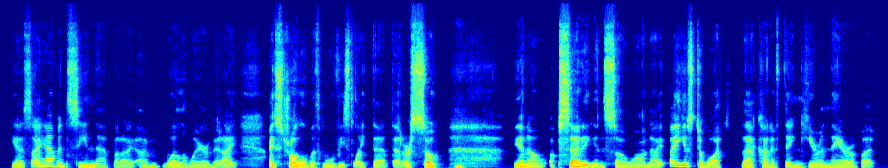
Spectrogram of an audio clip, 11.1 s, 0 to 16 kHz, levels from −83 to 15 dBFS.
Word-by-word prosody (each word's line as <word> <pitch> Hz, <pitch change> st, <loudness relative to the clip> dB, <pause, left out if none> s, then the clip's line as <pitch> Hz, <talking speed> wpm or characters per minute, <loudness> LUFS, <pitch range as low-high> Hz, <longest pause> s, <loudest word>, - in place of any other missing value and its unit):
Yes, 175 Hz, -3 st, -5 dB
I 205 Hz, 0 st, 0 dB
haven't 225 Hz, -3 st, 0 dB
seen 185 Hz, -3 st, 0 dB
that, 140 Hz, -3 st, -8 dB
but 160 Hz, -2 st, -7 dB
I 155 Hz, +1 st, -7 dB
I'm 165 Hz, +1 st, -8 dB
well 170 Hz, 0 st, -2 dB
aware 155 Hz, 0 st, -6 dB
of 150 Hz, +1 st, -7 dB
it. 165 Hz, +1 st, -4 dB
I 185 Hz, +3 st, -3 dB, 0.4 s
I 210 Hz, -, +6 dB
struggle 185 Hz, -3 st, +5 dB
with 155 Hz, -1 st, -3 dB
movies 155 Hz, +1 st, -2 dB
like 155 Hz, 0 st, -3 dB
that 155 Hz, -4 st, -4 dB
that -, -, -3 dB
are 185 Hz, -, +3 dB
so, 195 Hz, +1 st, +5 dB, 0.9 s
you 190 Hz, -1 st, +3 dB
know, 160 Hz, -3 st, -1 dB
upsetting 180 Hz, -4 st, +6 dB
and 150 Hz, +1 st, -3 dB
so 160 Hz, -2 st, +1 dB
on. 160 Hz, 0 st, -4 dB
I 165 Hz, +2 st, -3 dB
I 260 Hz, -, +3 dB
used 275 Hz, -2 st, +3 dB
to 180 Hz, -, +4 dB
watch 155 Hz, -2 st, -1 dB, 0.2 s
that 175 Hz, -2 st, +1 dB
kind 175 Hz, -3 st, -1 dB
of 155 Hz, -, -5 dB
thing 155 Hz, -1 st, -2 dB
here 155 Hz, +2 st, -3 dB
and 150 Hz, 0 st, -3 dB
there, 150 Hz, -1 st, -2 dB
but 140 Hz, 0 st, -6 dB
165 Hz, 220 wpm, -23 LUFS, 155-180 Hz, 0.9 s, I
